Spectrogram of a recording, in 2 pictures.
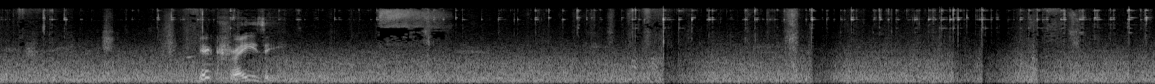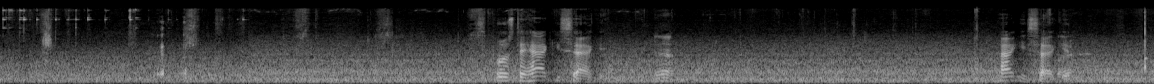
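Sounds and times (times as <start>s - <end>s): dog paws scraping sand: 1.0s - 12.5s.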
